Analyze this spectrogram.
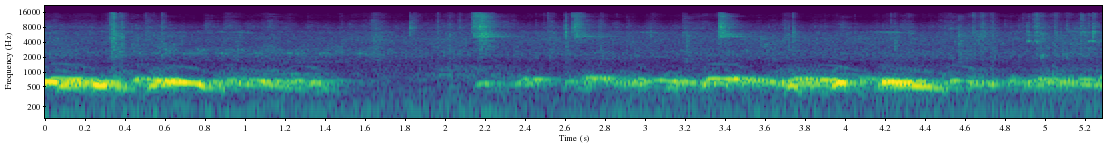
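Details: Spotted dove of the Malaysian strain, kept in a leafy cage for hobby keepers, giving the urging coo in the sparse song style. Low mellow coos run into one another with a brief lull midway, over faint indoor background.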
